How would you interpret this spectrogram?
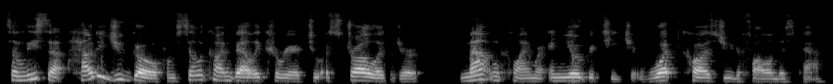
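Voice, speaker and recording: A woman's voice: sits low, normal speed, dark tone, husky, low-quality recording. A woman hosting an interview show, reading a guest introduction with small stumbles. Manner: scripted, slightly stumbling delivery. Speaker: podcast host.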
